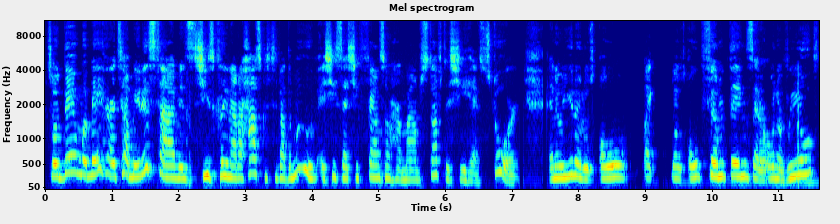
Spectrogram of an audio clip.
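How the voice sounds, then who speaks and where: Husky woman telling a story animatedly. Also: a little high, normal speed. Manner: animated, acts out quotes, laughs often. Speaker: podcast host. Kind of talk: casual storytelling chat.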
